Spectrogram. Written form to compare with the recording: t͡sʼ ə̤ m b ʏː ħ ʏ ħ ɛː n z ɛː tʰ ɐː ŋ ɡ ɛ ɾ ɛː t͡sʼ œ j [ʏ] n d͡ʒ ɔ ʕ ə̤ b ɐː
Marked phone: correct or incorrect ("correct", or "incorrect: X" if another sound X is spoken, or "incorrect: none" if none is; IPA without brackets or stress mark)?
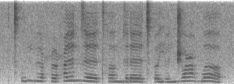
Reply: correct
